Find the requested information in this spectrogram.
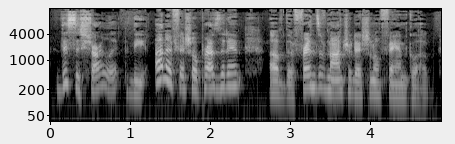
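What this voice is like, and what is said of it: Polished radio-style voice. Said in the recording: “radio voice”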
